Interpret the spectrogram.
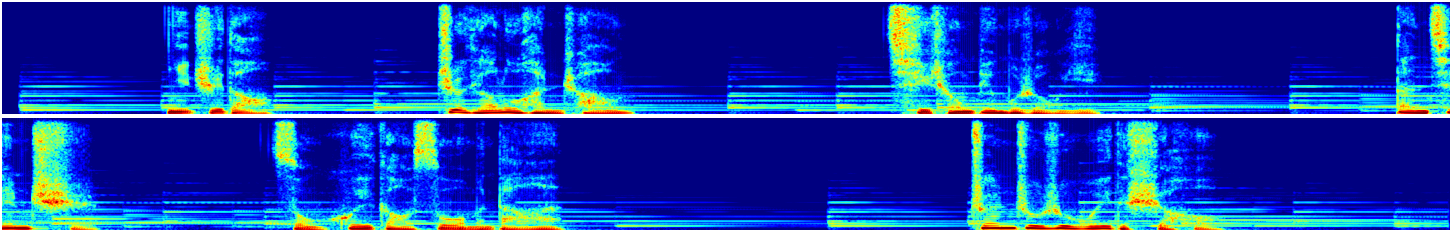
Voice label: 男 走心 积极旁白

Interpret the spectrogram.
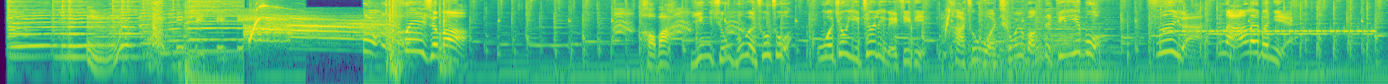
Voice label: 男 信息流 游戏推广

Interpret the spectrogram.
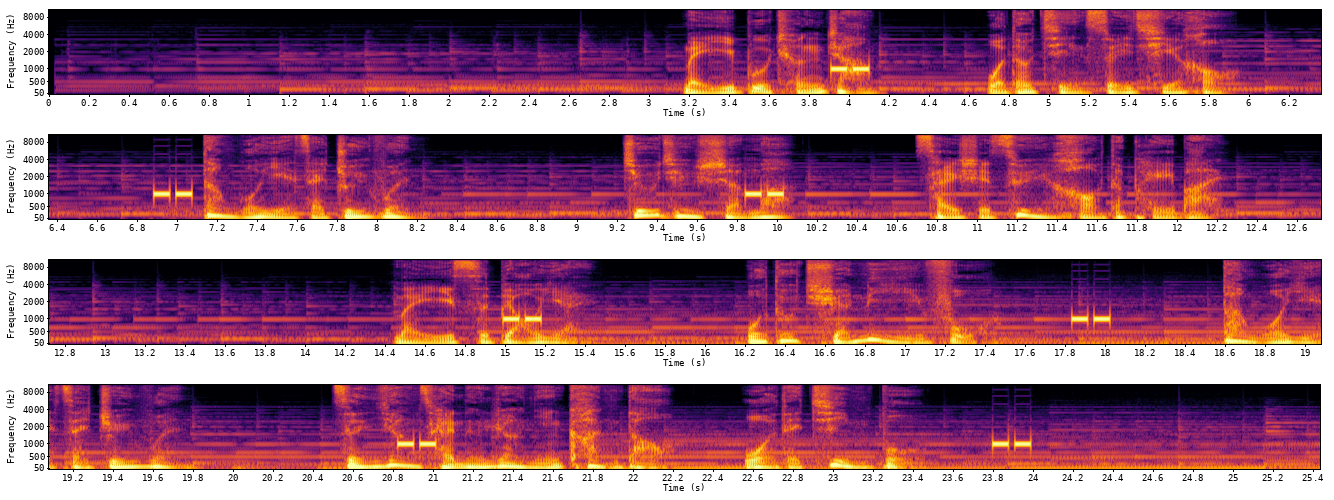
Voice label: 男,广告; 联通三千兆

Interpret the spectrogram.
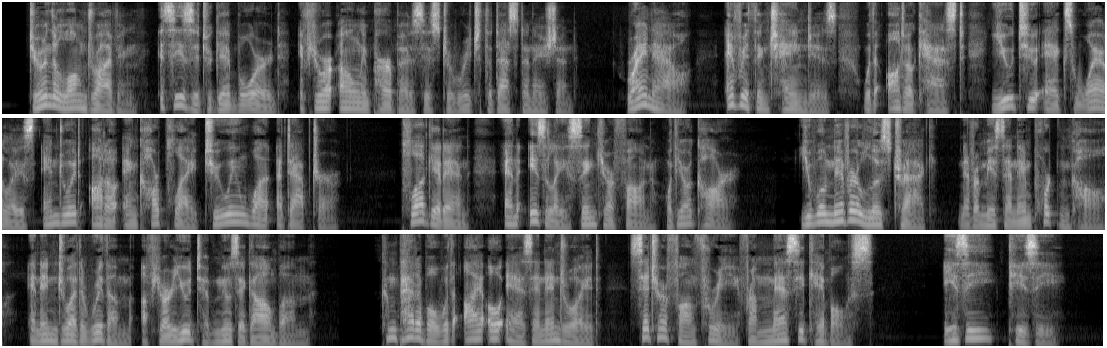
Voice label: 男 英文 旁白男

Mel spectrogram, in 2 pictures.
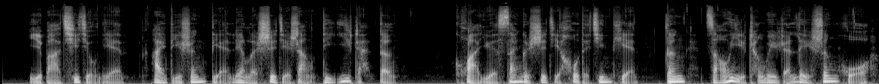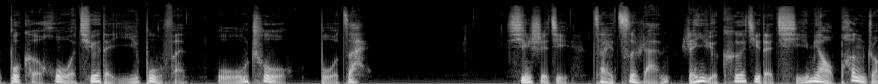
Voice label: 男 专题, 国语男声配音; 男年光革命专题

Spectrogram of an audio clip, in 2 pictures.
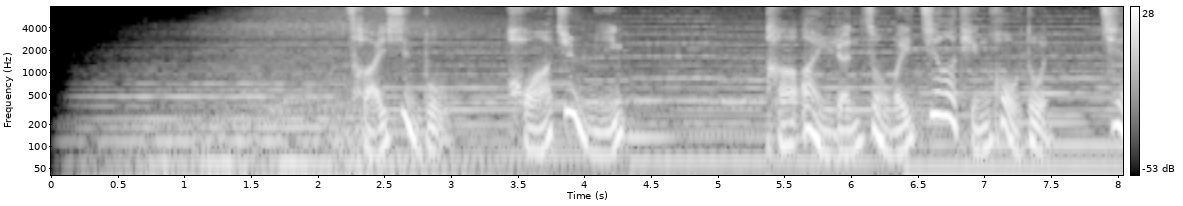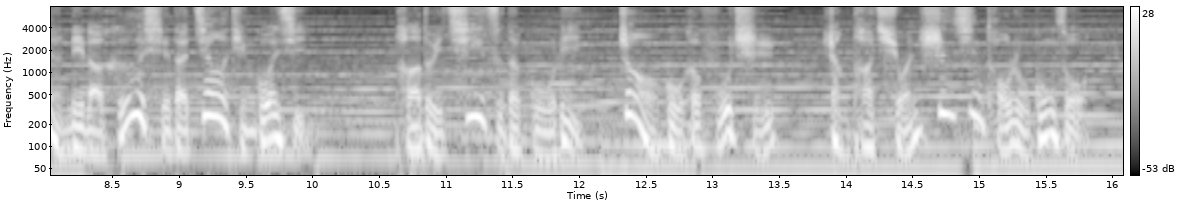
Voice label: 男 颁奖专题 年会颁奖典礼

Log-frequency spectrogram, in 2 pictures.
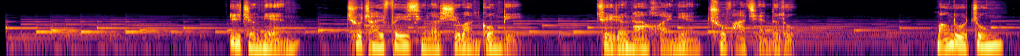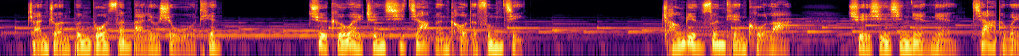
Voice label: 男, 旁白, 深情温柔; 思家团圆

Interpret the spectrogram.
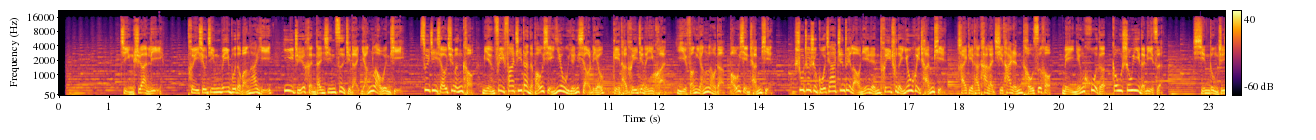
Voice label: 男 专题 警示案例

